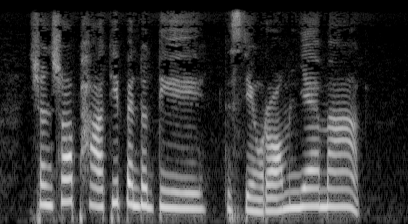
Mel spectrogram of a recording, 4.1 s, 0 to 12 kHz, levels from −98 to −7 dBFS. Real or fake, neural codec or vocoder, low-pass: real; none; 9.9 kHz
